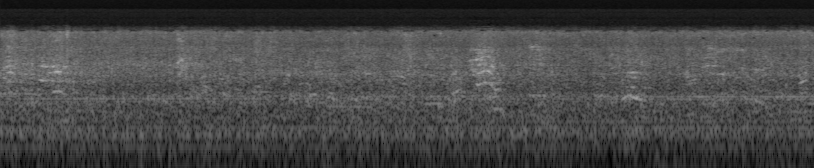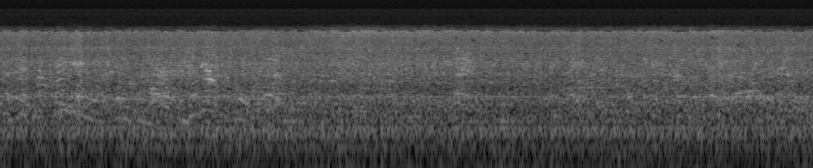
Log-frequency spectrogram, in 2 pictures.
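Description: A crowd of men and women shouts and talks in the distance, outdoors.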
